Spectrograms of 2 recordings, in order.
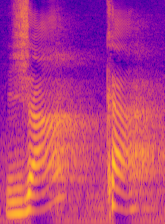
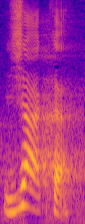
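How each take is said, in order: First: "Jaca" said as two separate syllables, Ja, ca; split into syllables. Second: Said in the usual way. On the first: Shown as a demonstration. Teacher showing pupils each picture's first syllable, "Jaca" split in two. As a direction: break "Jaca" in two with a clear pause after Ja. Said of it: "primeiras sílabas de cada figura". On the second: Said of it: "Nós formamos a palavra".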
